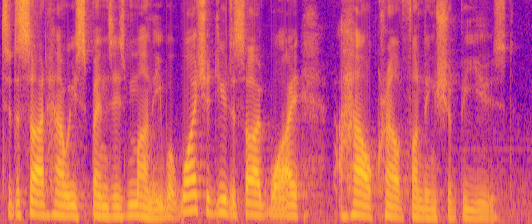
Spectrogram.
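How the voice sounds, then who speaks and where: A man speaks fairly quickly at a fairly high pitch. He has an unremarkable speaking voice. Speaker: TV news presenter. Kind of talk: live TV news interview.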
